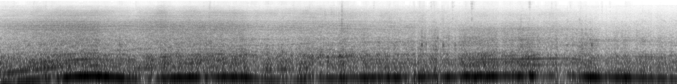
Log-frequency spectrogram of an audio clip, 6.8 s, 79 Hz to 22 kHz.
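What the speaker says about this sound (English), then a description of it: "I'm going to put foot down now. I'm going to hammer it, and you will see at the speed this gearbox shifts" A Toyota Hilux N80 4WD engine accelerates hard from a standstill, a loud close engine drone rising through quick gear shifts with no voices.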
